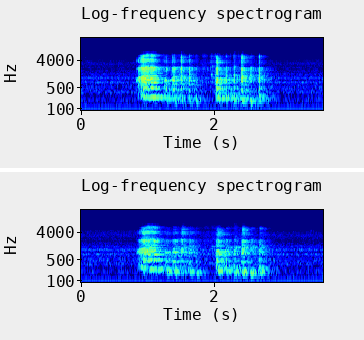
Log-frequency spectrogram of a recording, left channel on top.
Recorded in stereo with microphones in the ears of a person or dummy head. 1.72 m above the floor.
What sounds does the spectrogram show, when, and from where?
0.8 s laughter: 65° left (ahead or behind), 0.9 m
